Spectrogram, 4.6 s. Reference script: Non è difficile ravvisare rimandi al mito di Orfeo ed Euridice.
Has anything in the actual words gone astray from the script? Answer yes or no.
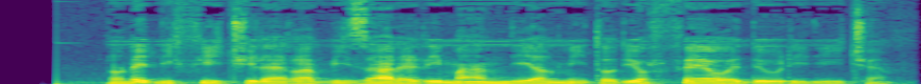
no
